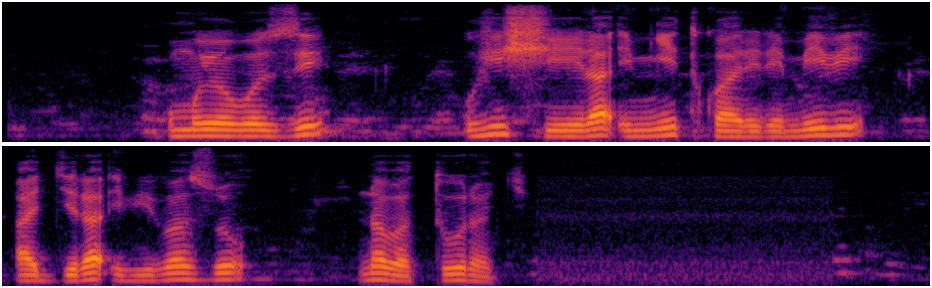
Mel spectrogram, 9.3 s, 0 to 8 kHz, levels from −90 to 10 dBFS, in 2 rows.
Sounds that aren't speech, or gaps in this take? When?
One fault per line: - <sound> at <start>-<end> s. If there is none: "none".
none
